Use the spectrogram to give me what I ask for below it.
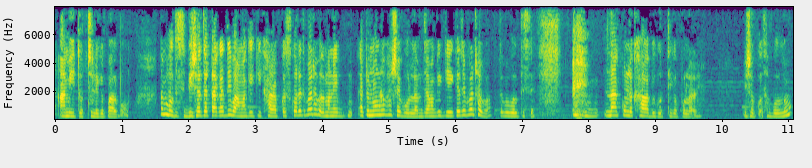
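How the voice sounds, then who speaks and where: Her voice sitting on the high side, a young adult woman with a Bangladeshi Bengali accent talks through her life story while being interviewed. She keeps it colloquial and plain-spoken.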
